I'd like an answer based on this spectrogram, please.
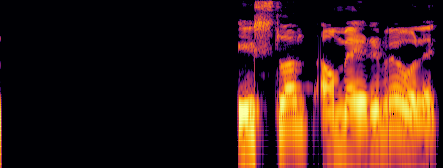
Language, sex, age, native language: Icelandic, male, 50-59, Icelandic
